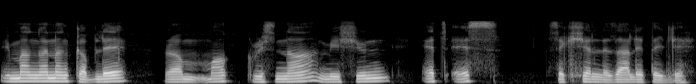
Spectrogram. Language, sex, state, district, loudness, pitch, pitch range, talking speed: Wancho, male, Arunachal Pradesh, Longding, -17 LUFS, 130 Hz, 115-145 Hz, 105 wpm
